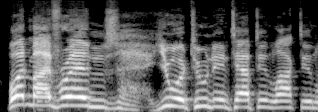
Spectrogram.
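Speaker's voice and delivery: loud, high host's opening call; rousing live-show intro; show announcer. Real, not acted. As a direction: announce it big, stretching the first words. Launches the show's formal intro.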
